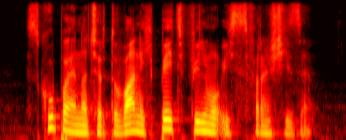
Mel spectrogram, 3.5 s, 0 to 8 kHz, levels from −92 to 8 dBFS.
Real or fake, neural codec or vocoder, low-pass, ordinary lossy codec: real; none; 7.2 kHz; none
